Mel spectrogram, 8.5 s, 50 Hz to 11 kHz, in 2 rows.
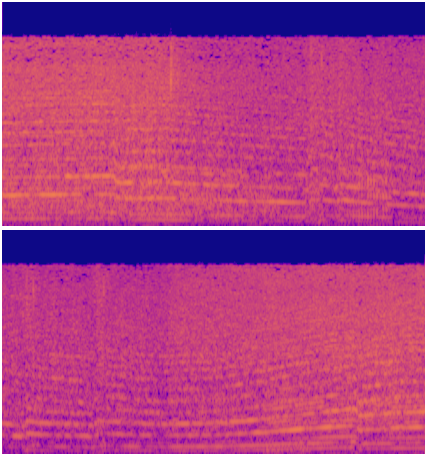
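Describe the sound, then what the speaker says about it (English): A Honda Formula 1 racing car engine in the video game F1 2019 screams at high revs, pitch rising and dropping through gear changes, continuous and loud with a thin, slightly muffled tone. "I do love the Honda engine noise."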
